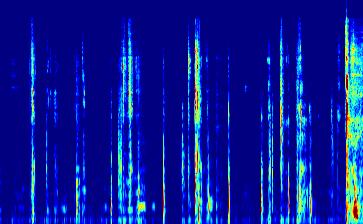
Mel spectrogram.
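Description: A person chewing a mouthful of vegetable chow mein noodles, with scattered wet mouth clicks and smacks at irregular intervals. A voice starts just before the end and is the loudest sound.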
